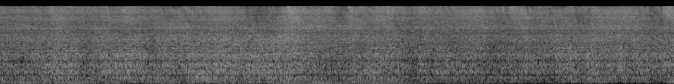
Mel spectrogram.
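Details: Air Products Integra oxygen/acetylene cylinders with built-in regulators and flashback-arrestor couplings, small mixer torch, welding; trying to set 4 psi on a 380 psi gauge. Steady, even gas hiss, no popping or sputtering; normal clean flame.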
